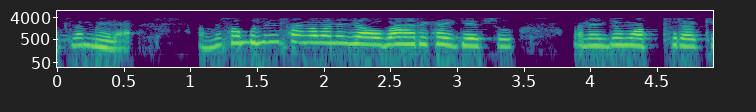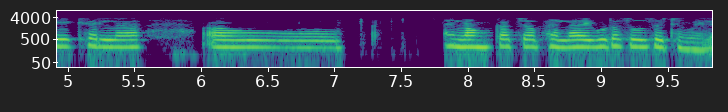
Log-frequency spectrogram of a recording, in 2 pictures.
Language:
Odia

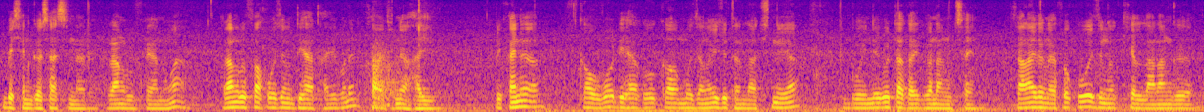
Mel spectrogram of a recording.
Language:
Bodo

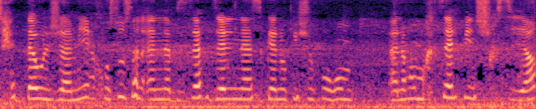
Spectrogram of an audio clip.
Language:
Arabic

